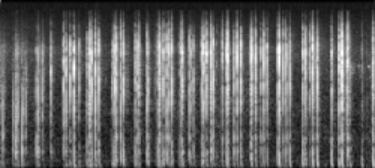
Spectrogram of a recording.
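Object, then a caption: Hardcover book, paper and board. Fingers tap rapidly on a book, making a dense run of short, crisp taps mixed with light scratching. The taps are close together and dry, with almost no ring after each one.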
